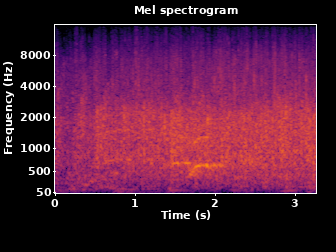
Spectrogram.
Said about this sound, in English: Nie mówcie jej, ale te brawa były dla mojej żony, nie dla mnie.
